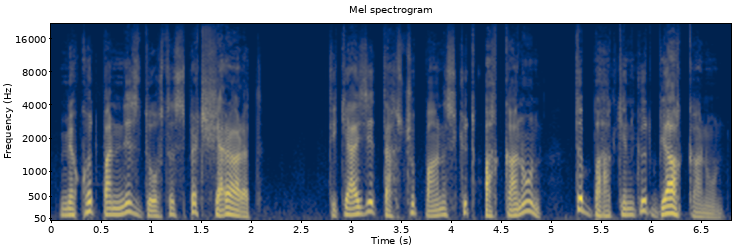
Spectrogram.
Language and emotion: Kashmiri, angry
